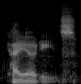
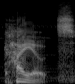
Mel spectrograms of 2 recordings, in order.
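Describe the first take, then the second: First: It is said a non-Western regional way. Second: It is said the Western United States way.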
